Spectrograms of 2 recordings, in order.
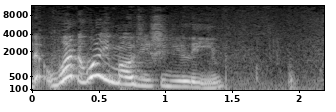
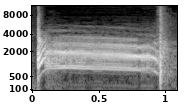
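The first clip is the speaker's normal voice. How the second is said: a real delighted shriek over the total; excited squeal. Real, not acted. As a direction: let out a thrilled scream-laugh. Reacting to grocery total.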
